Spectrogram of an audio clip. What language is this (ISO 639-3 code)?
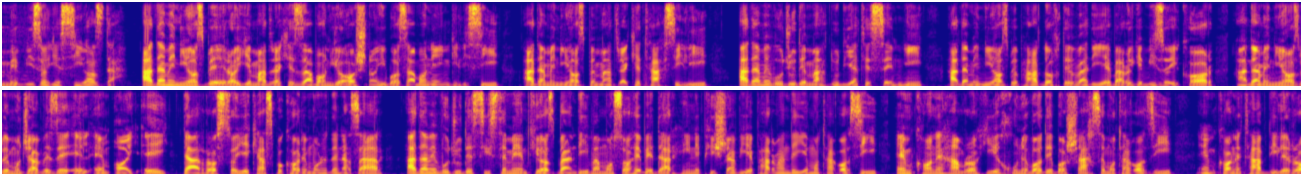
fas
